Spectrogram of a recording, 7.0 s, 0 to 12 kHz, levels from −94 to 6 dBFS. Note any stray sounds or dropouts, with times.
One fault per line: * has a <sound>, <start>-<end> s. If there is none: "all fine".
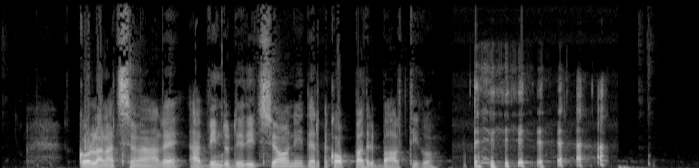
* has a dropout, 3.2-3.3 s
* has a laugh, 4.6-6.1 s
